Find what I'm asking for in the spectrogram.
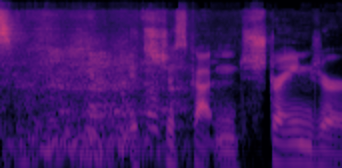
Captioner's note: laughter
